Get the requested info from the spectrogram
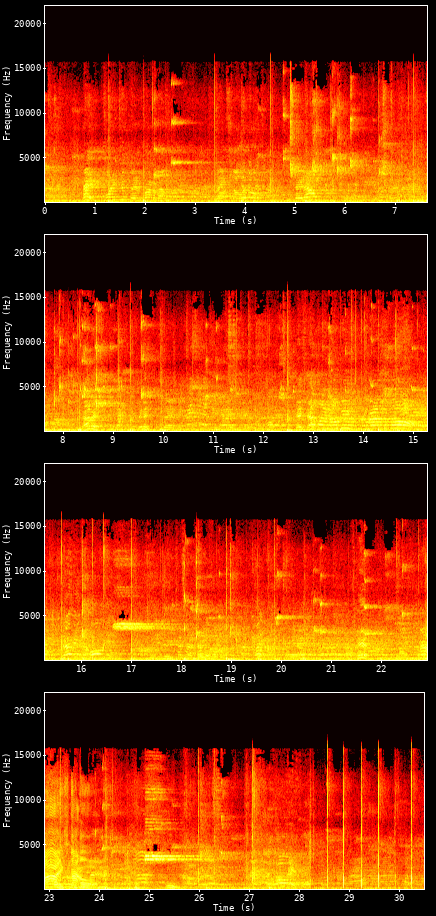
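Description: Game sounds of indoor basketball in a large gym: players' and spectators' voices calling out, a few sneaker squeaks on the hardwood, and the ball bouncing, with a quick run of bounces near the end.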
